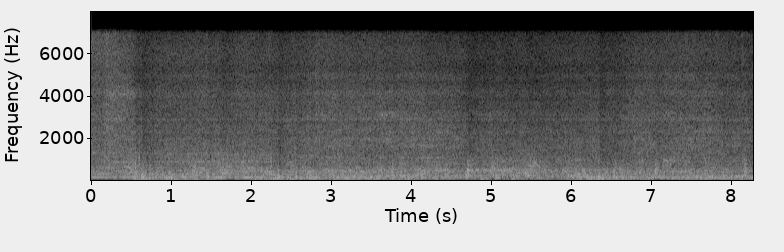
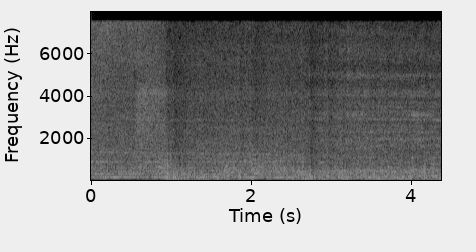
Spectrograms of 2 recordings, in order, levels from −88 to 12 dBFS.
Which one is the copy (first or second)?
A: first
